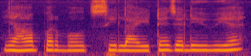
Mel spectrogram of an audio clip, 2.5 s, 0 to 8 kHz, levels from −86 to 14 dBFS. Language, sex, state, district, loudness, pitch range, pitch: Hindi, female, Jharkhand, Ranchi, -15 LUFS, 210-225 Hz, 220 Hz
